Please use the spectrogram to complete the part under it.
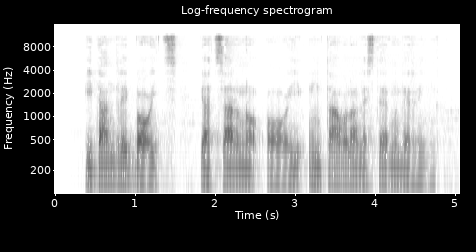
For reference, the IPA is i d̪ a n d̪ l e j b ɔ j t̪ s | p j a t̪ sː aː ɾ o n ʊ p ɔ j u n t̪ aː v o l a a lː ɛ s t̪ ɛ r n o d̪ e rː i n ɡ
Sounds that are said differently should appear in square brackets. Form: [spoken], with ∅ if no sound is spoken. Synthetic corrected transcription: i d̪ a n d̪ l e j b ɔ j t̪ s | p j a t̪ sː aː ɾ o n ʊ p ɔ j u n t̪ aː v o l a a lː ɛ s t̪ ɛ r n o d̪ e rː i [ŋ] ɡ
